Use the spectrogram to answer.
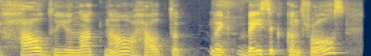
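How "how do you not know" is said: ordinary delivery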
